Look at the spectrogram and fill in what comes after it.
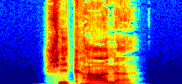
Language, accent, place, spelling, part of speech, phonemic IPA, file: German, Germany, Berlin, Schikane, noun, /ʃiˈkaːnə/, De-Schikane.ogg
- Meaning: 1. bullying, harassment 2. chicane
